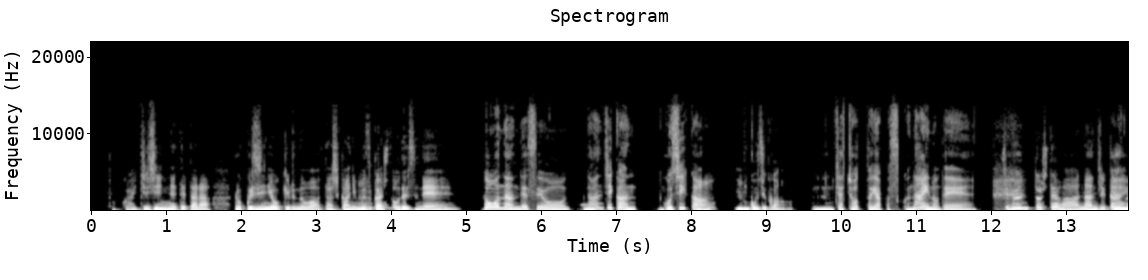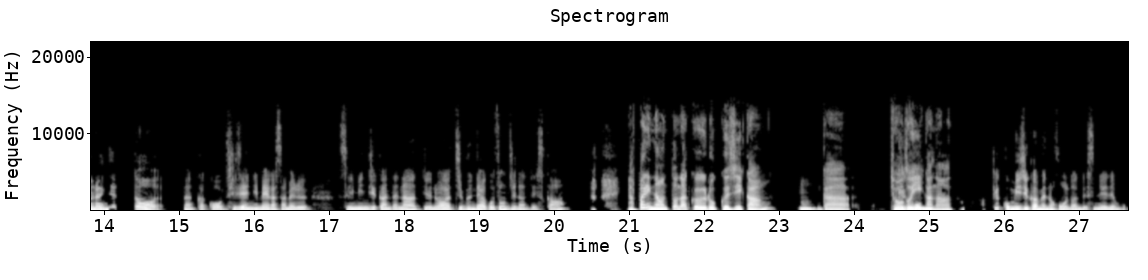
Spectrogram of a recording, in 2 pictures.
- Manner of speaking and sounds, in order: other background noise
- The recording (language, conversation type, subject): Japanese, advice, 就寝前に何をすると、朝すっきり起きられますか？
